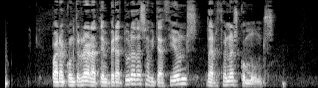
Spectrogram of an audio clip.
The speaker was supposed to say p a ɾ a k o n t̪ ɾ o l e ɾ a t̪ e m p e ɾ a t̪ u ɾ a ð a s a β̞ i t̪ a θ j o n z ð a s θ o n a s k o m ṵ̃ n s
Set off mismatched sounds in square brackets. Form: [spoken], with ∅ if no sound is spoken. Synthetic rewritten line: p a ɾ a k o n t̪ ɾ o l [a] ɾ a t̪ e m p e ɾ a t̪ u ɾ a ð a s a β̞ i t̪ a θ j o n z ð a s θ o n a s k o m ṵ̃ n s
